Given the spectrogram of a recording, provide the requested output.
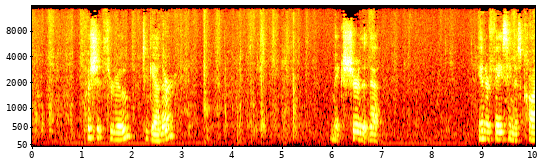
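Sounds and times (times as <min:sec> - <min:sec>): fabric rustling: 0:00.0 - 0:10.0
soft fabric crackles: 0:00.0 - 0:10.0.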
